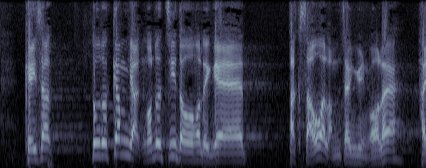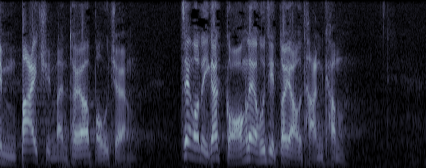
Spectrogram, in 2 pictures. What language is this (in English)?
Cantonese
